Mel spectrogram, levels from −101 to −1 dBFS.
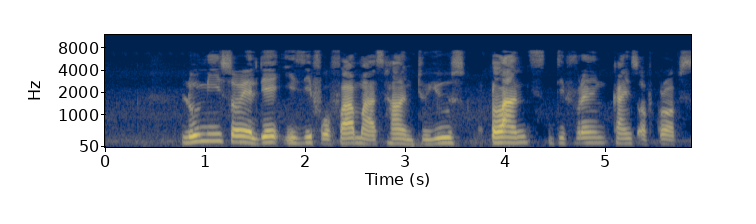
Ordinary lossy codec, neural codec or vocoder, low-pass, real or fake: MP3, 48 kbps; none; 7.2 kHz; real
